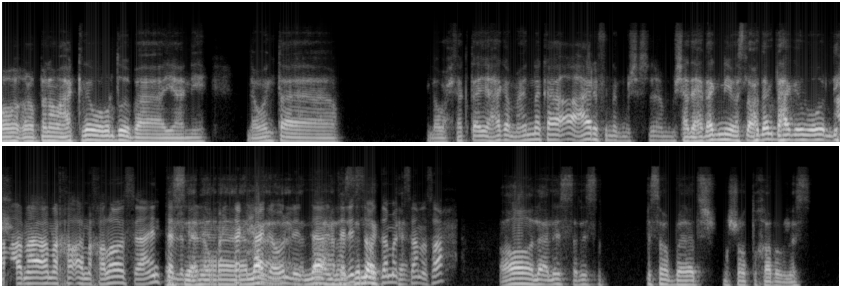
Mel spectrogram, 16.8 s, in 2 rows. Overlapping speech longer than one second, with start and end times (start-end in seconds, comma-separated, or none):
10.0-12.5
